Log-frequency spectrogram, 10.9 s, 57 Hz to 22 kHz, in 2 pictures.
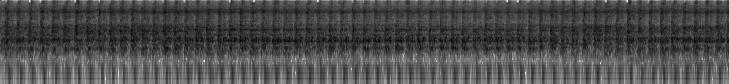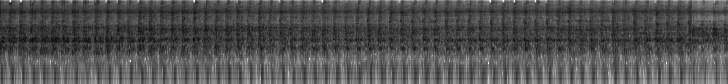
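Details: Yamaha MT-15 (VVA) idling: a sharp, even clatter of about four per second rides over the single-cylinder exhaust beat; abnormal engine noise, cause unclear.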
